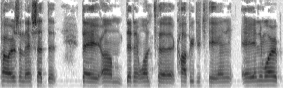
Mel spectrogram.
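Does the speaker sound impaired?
Yes: cerebral palsy, physical only.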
